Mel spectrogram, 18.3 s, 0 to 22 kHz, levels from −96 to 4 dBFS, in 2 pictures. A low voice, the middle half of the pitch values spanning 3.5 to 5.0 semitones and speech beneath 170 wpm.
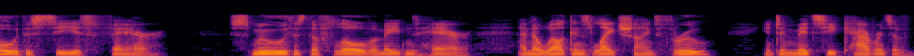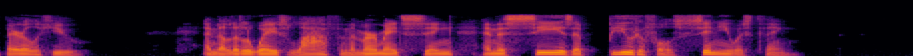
No: low, 100 Hz; narrow, 2.5 semitones; average, 140 wpm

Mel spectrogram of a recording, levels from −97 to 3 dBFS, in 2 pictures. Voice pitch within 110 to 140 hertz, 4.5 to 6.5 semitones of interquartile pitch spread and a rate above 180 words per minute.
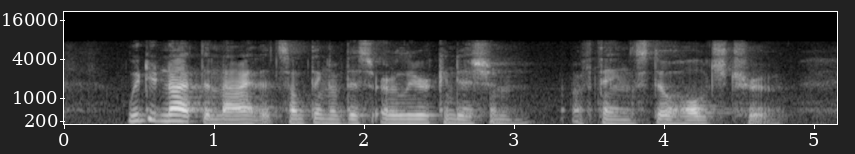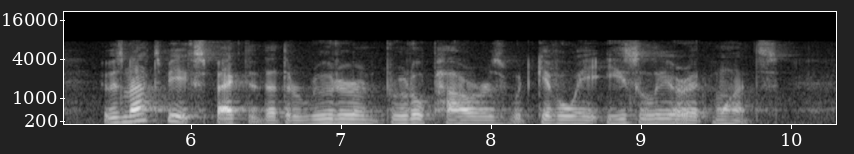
No: low, 135 Hz; average, 2.7 semitones; average, 200 wpm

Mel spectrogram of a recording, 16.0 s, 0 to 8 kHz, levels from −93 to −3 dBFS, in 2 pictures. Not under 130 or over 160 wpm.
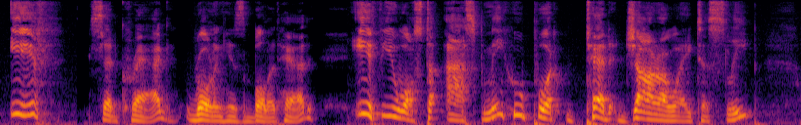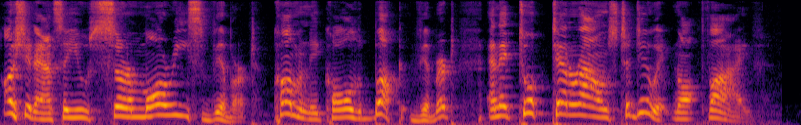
Yes: average, 155 wpm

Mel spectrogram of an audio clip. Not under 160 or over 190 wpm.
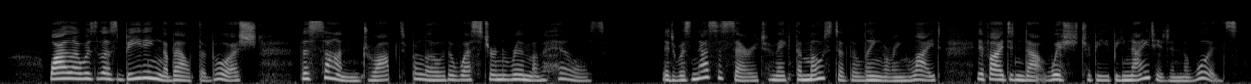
Yes: average, 185 wpm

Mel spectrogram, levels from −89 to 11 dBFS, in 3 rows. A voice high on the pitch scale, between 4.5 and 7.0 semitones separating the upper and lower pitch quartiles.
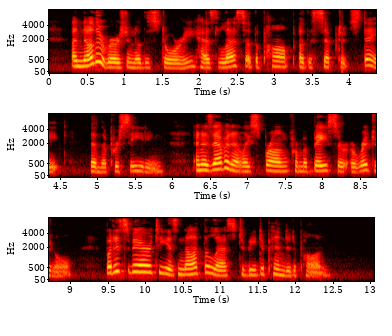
No: high, 205 Hz; average, 3.7 semitones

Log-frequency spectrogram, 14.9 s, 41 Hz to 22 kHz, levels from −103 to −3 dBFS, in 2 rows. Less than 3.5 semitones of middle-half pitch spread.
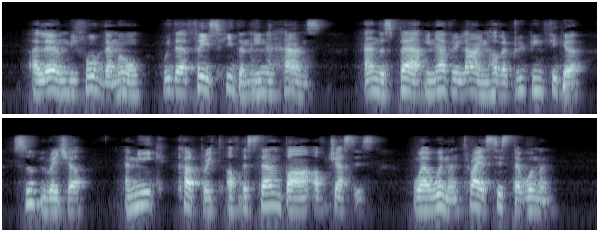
No: average, 3.9 semitones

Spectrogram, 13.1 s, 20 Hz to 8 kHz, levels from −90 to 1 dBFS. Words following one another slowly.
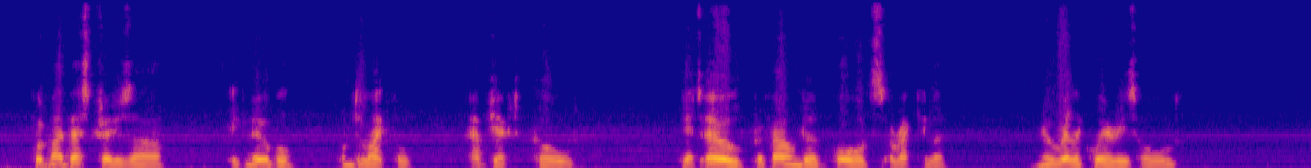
Yes: slow, 80 wpm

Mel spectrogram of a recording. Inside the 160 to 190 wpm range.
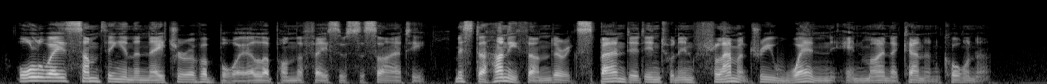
No: slow, 135 wpm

